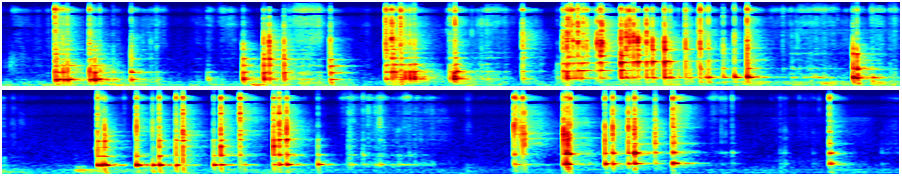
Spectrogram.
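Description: A single hollow magenta corrugated plastic pop tube is held in both hands and stretched and compressed so its ridges pop. Bursts of rapid, bright clicking and crackling pops come in clusters separated by short pauses, each snap dying away almost instantly.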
